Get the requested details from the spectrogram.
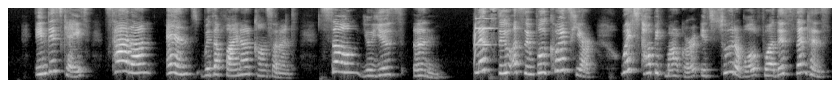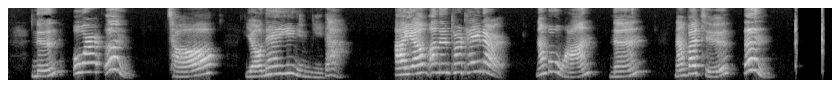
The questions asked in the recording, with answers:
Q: Which topic marker is suitable for this sentence? 는 or 은? 저 연예인입니다. I am an entertainer. Number 1, 는. Number 2, 은.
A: The answer is number 1, 는.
